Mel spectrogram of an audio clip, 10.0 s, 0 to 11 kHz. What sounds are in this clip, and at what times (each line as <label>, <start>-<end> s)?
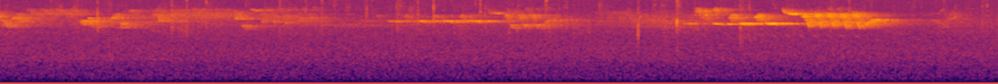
Pacific Wren song, 0-4 s
warbler song, 4-10 s
unidentified sound, 6-10 s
